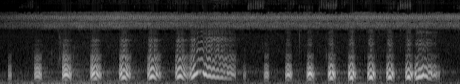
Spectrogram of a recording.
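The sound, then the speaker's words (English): A steady series of rhythmic owl hoots, roughly two per second, clear, with a brief warbling trill midway and a constant high hiss of insects or wind in the background. “And they lend their music to our nights.”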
